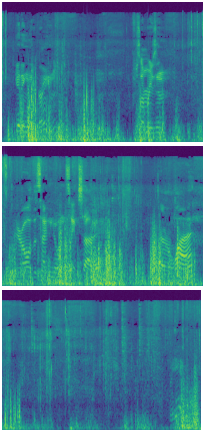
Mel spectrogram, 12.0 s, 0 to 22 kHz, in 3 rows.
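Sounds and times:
cattle shuffling: 3.5s - 12.0s.

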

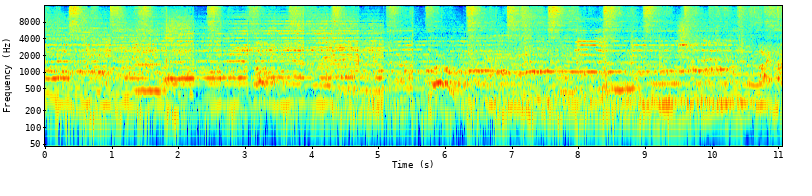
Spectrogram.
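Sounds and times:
gospel music: 0.0s - 11.0s
voices singing and shouting: 0.3s - 11.0s.

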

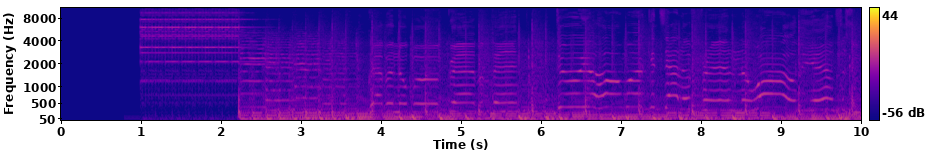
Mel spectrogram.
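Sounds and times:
electric school bell ringing: 1.0s - 2.5s.

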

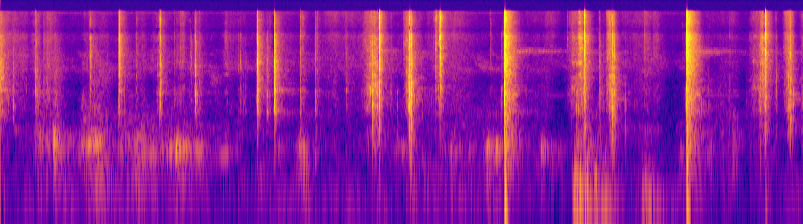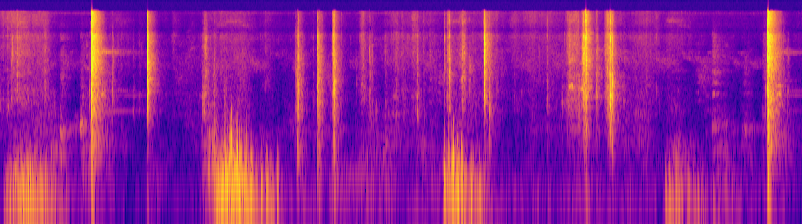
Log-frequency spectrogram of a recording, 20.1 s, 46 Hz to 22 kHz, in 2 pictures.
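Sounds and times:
plastic toy gun clicking: 0.0s - 5.6s, 6.2s - 7.9s, 8.6s - 10.2s, 11.1s - 12.1s, 13.7s - 14.7s, 17.0s - 17.9s.

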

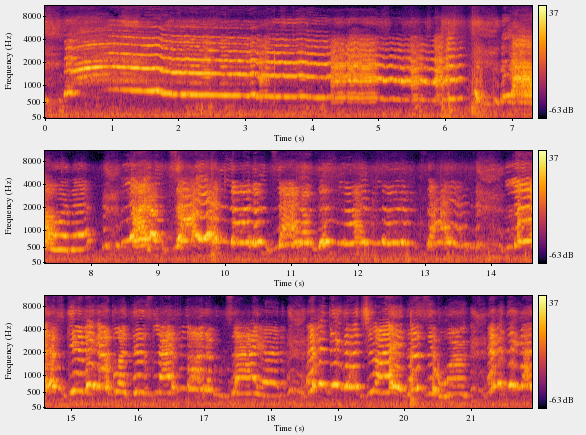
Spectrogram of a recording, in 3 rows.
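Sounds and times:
woman wailing scream: 0.3s - 7.9s, 8.5s - 12.5s.

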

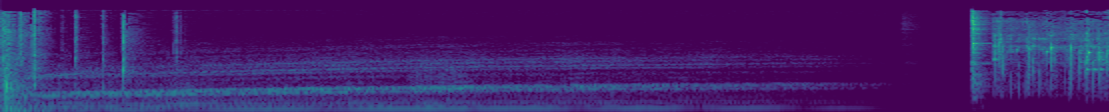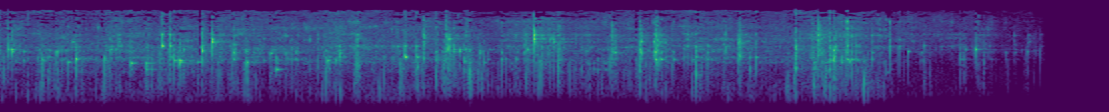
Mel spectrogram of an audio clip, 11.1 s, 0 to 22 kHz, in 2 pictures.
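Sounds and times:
dominoes toppling clatter: 5.0s - 10.8s.

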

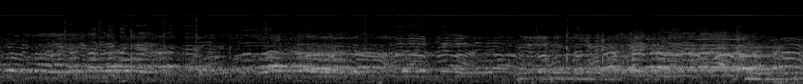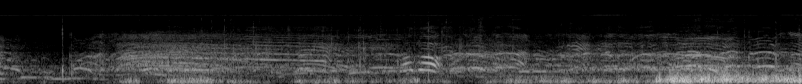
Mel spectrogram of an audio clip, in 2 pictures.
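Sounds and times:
crowd shouting and calling: 0.0s - 16.0s.

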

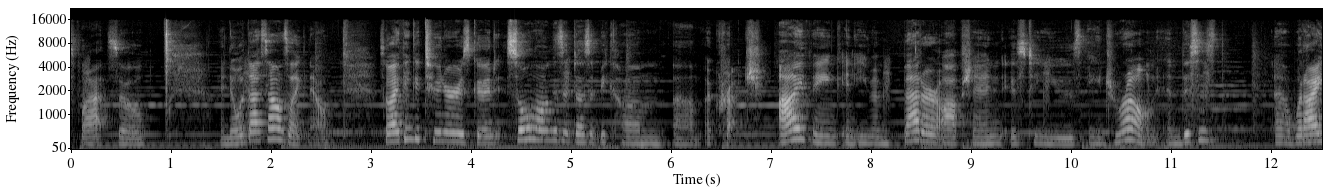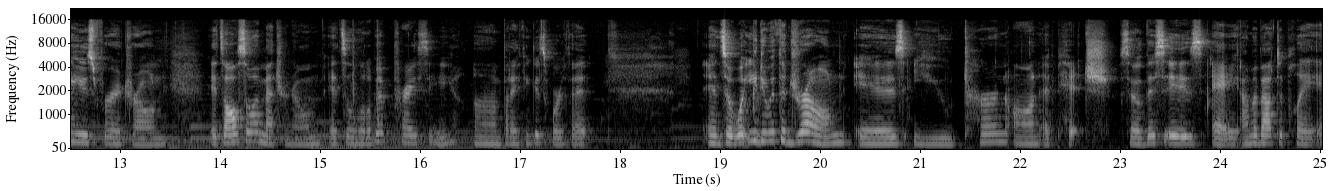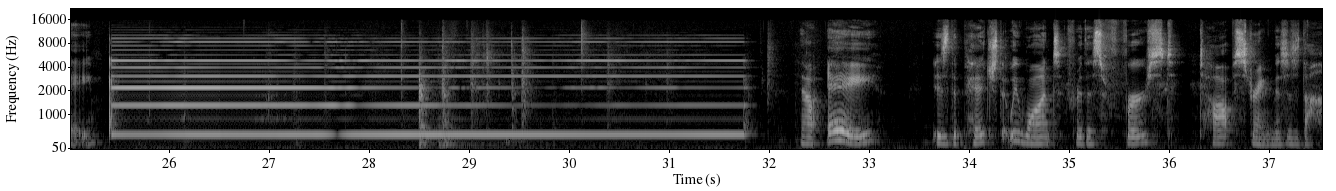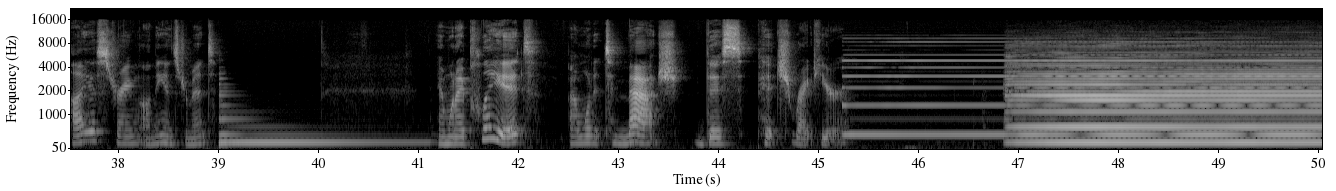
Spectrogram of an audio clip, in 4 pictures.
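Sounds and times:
cello string bowed: 39.0s - 41.2s, 46.8s - 50.0s
electronic tuner drone: 39.0s - 41.2s, 45.3s - 50.0s.

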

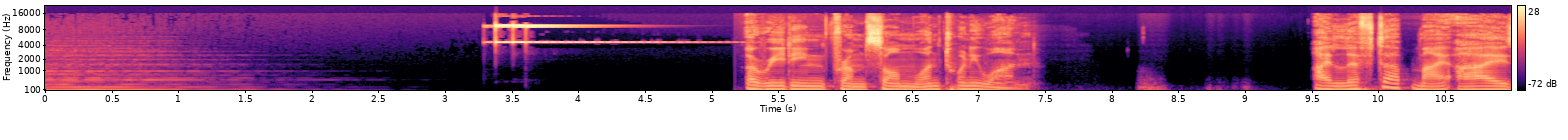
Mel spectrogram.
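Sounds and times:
small high-pitched bell ringing: 3.3s - 5.2s.

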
